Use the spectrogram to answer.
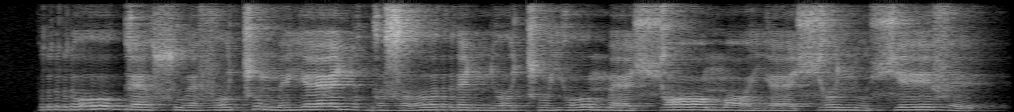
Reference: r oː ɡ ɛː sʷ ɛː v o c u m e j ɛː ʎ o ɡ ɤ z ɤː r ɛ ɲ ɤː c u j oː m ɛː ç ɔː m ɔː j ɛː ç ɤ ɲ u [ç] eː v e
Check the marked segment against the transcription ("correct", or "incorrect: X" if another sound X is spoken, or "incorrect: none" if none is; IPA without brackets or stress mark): correct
